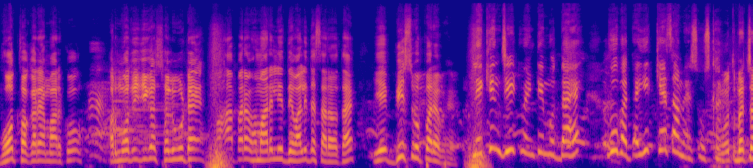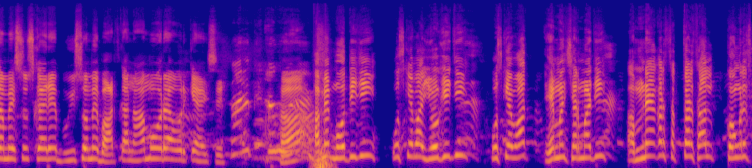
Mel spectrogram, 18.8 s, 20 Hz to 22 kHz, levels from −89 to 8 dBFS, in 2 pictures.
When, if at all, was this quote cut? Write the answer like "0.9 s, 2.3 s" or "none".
2.7 s, 5.7 s, 13.3 s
